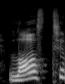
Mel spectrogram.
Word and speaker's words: lost: 그래서 lost my라고 해도 되기는 하는데 lost my라고 T 발음 안 해도 이상하지 않는다.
